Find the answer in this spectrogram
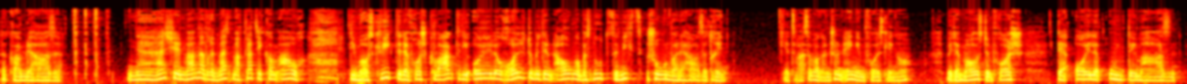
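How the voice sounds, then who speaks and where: A woman tells a children's story to young listeners in a soft manner. Her voice sits low and husky, now and then sinking to a whisper. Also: normal speed.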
